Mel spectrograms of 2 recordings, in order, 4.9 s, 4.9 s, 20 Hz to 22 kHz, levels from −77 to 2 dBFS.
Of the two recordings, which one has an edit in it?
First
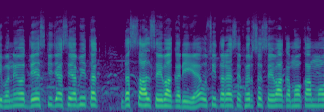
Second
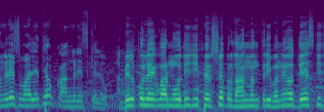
second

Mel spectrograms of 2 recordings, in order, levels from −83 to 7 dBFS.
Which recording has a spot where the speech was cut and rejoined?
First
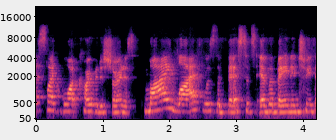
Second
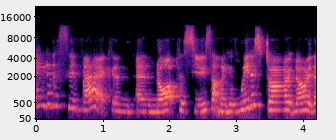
first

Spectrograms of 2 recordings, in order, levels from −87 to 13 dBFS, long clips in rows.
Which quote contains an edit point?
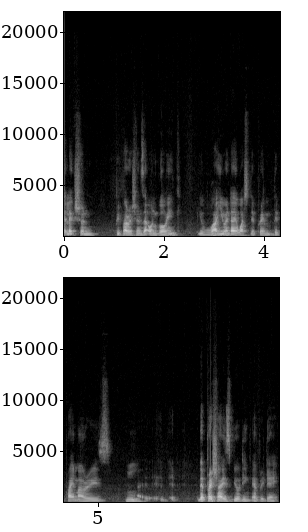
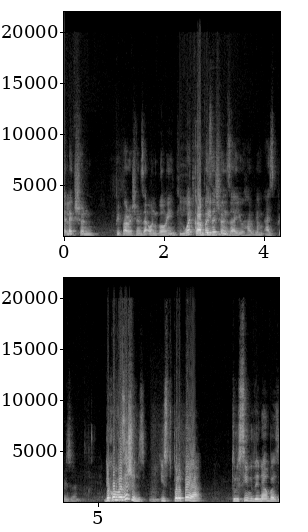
second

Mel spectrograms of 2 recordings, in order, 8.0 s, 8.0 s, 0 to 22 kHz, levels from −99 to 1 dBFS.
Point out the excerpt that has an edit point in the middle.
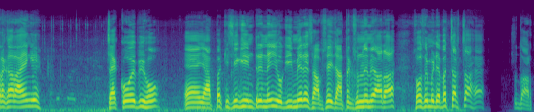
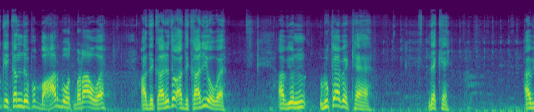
first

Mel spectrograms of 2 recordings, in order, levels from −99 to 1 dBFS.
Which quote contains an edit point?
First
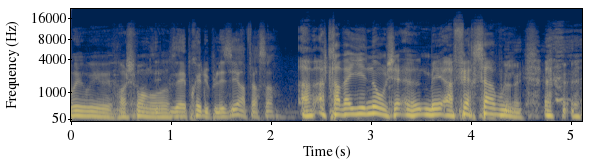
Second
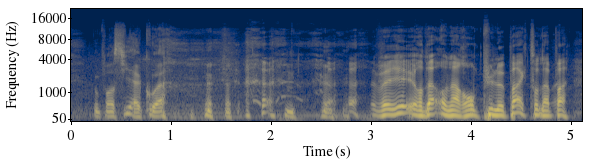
second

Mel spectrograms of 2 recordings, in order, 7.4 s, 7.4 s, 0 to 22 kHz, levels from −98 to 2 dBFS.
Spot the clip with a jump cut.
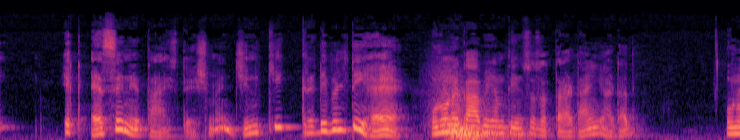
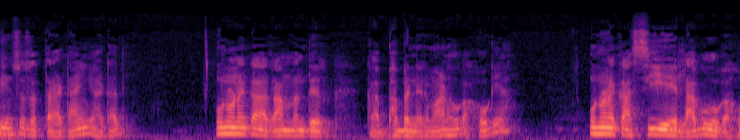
first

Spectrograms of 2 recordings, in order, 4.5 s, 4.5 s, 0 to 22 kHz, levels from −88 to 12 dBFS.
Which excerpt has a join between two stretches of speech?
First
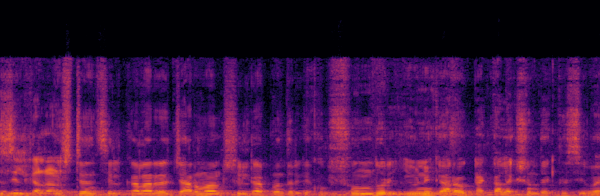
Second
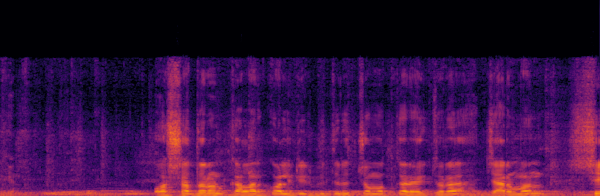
first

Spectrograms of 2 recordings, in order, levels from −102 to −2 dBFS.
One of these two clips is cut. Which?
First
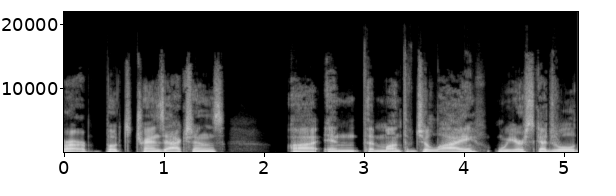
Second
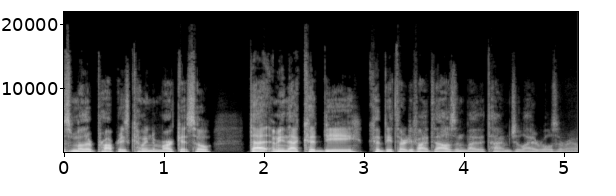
second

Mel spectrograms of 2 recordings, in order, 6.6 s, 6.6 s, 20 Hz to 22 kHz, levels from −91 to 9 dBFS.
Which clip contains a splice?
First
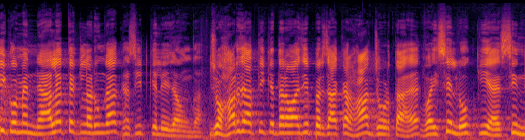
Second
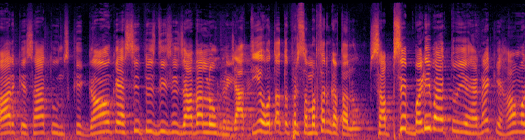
first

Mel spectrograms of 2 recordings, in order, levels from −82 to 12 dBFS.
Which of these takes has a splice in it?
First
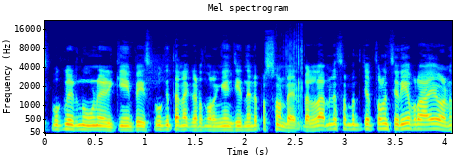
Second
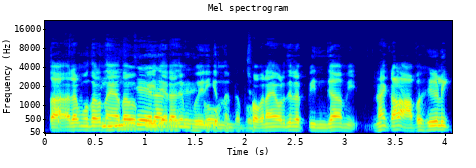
first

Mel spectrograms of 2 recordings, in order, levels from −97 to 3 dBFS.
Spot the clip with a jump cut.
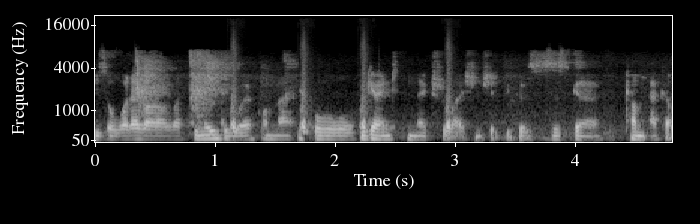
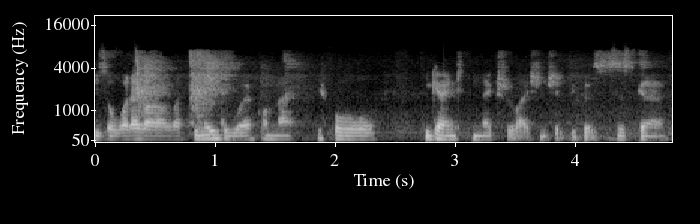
first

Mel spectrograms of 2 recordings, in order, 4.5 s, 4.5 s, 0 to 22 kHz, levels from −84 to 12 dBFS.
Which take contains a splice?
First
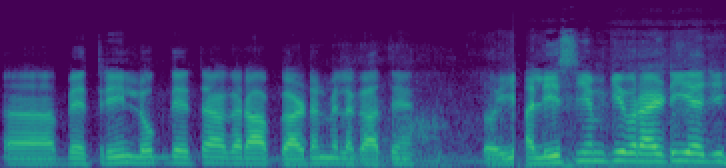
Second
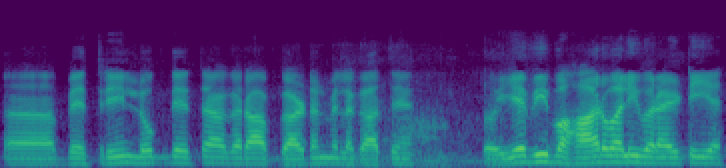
first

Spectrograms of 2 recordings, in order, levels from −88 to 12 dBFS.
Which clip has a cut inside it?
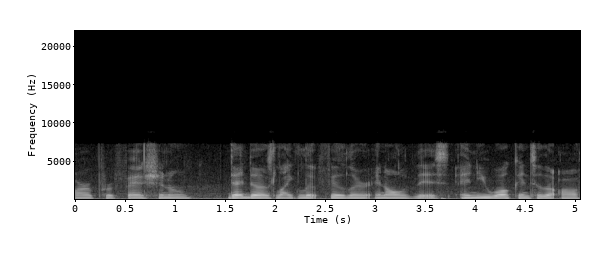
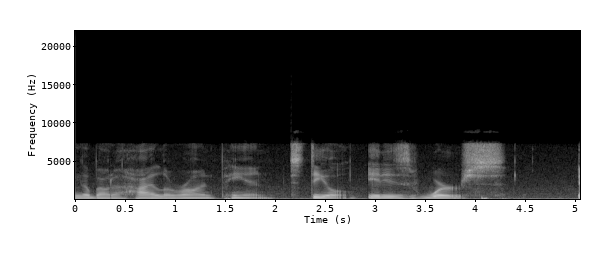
second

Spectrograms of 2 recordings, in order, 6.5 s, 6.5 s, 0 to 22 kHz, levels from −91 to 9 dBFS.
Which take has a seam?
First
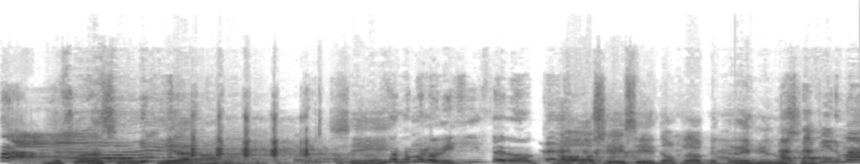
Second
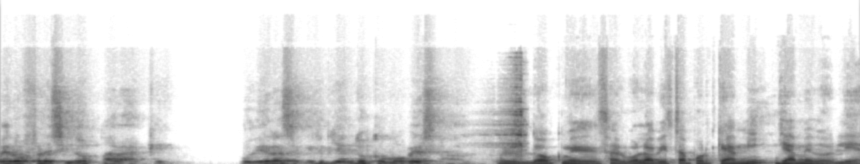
second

